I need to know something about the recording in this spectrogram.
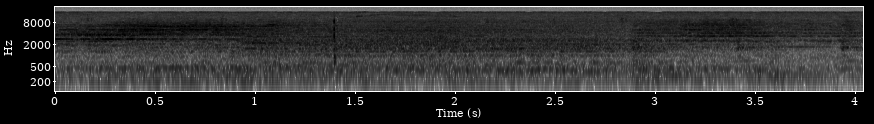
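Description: Faint music from a television documentary's soundtrack playing in the room, with a single small click about a second and a half in.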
